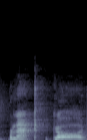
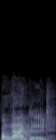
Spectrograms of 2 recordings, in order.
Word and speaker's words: blackguard: games and so but it's not actually pronounced a blackguard it's pronounced blaggard it's a sort of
